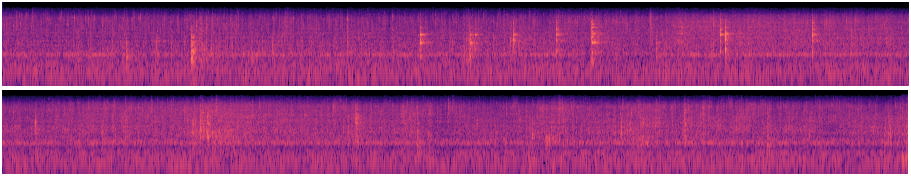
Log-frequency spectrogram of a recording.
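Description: Shredded chicken and tomato-chipotle sauce sizzling in a glazed clay cazuela on a gas burner while a wooden spoon stirs it, with scattered sharp knocks of the spoon against the clay pot over a steady low hum.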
